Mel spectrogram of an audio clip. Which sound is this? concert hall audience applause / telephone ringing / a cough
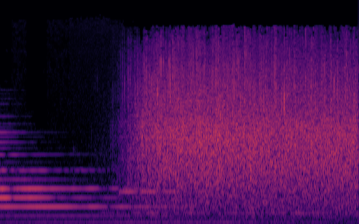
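concert hall audience applause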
